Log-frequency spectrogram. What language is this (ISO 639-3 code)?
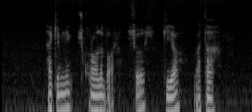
uzb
